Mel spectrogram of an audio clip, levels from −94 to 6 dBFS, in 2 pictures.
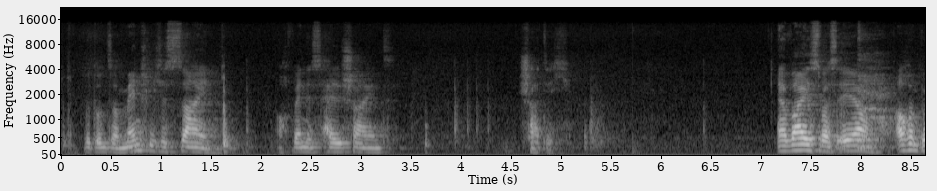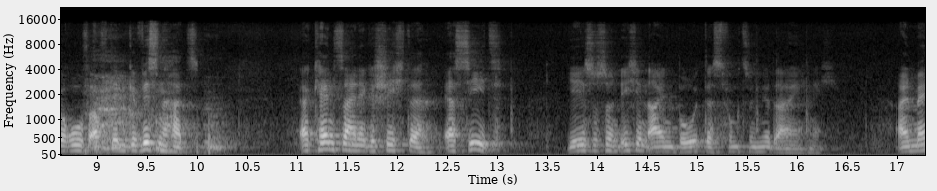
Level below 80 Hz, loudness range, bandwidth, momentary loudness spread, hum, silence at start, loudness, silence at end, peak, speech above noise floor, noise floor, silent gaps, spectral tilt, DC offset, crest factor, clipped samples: -68 dBFS; 16 LU; 15 kHz; 17 LU; none; 0 s; -27 LUFS; 0 s; -6 dBFS; 36 dB; -62 dBFS; none; -6 dB/octave; 0.1%; 22 dB; under 0.1%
